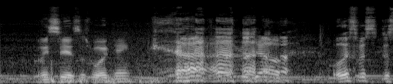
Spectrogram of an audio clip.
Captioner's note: laughs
